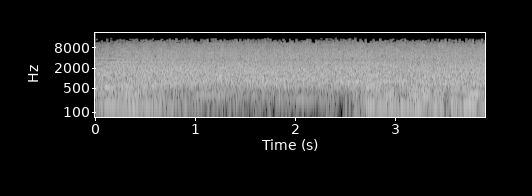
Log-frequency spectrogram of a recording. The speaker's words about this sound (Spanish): Pero los 65.000 espectadores de Montjuic le animan, le aplauden.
